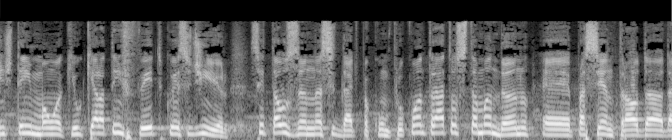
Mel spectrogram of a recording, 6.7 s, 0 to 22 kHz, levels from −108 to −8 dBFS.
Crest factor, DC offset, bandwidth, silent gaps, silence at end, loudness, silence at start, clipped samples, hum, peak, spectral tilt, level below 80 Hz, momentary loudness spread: 12 dB; under 0.1%; 12 kHz; none; 0 s; -19 LUFS; 0 s; under 0.1%; none; -8 dBFS; -5 dB/octave; -44 dBFS; 5 LU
